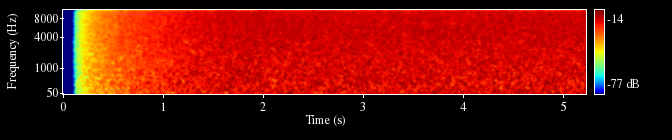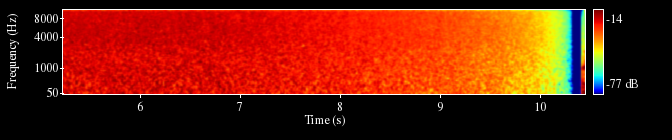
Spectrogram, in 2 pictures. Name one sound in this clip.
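Television static hisses loudly and steadily.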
